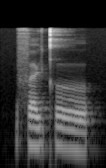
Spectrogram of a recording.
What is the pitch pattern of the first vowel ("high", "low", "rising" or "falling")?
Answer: low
